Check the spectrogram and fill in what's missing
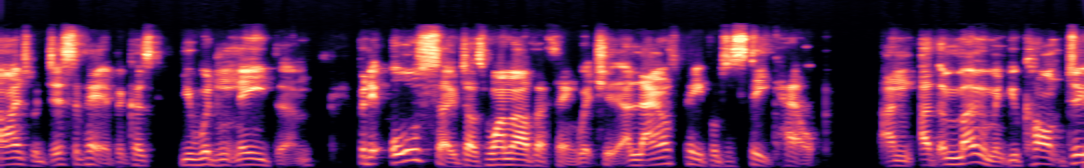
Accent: East Anglia, East of England, United Kingdom; I come from East Anglia.

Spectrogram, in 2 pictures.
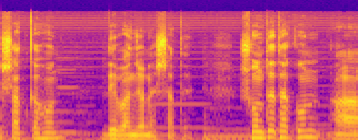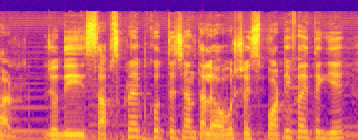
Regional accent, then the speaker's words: Barisal, Barisal Division, Bangladesh; আমি হেসে বললাম দাদা আমি বরিশালের লোক আমি শুটকির নামে পালাবো তা কি করে হয়

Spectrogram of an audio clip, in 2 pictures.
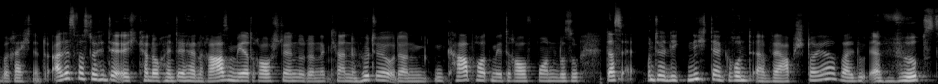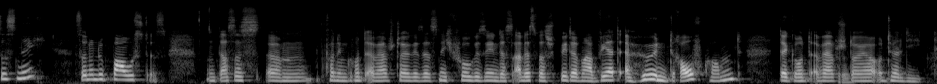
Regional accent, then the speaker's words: Hamburg, Germany; als Hamburger

